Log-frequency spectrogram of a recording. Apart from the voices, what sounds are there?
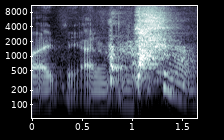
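sneeze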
